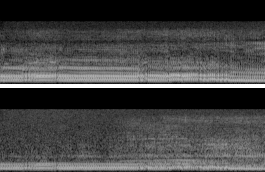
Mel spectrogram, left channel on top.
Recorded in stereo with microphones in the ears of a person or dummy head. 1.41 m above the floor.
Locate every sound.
Only background noise.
